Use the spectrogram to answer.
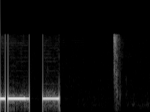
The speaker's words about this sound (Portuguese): Caiu a ligação, eu não consegui mais.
